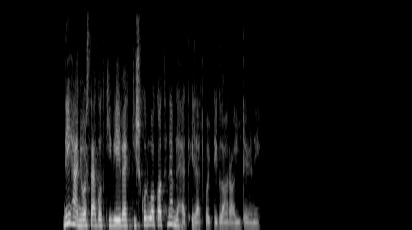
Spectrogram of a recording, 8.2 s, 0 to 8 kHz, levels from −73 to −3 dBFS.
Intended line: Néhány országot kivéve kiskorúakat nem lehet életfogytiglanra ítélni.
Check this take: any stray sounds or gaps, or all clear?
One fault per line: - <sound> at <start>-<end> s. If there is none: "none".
none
